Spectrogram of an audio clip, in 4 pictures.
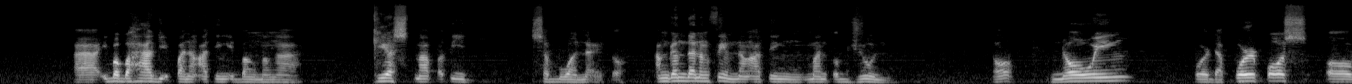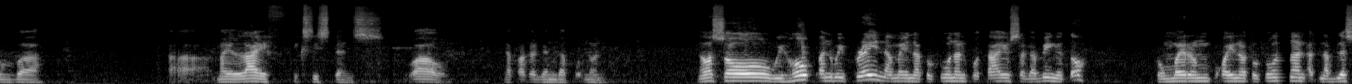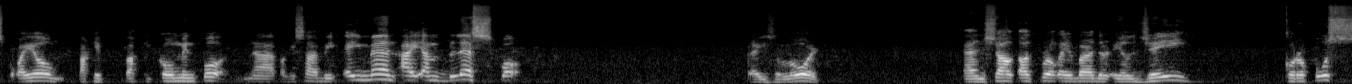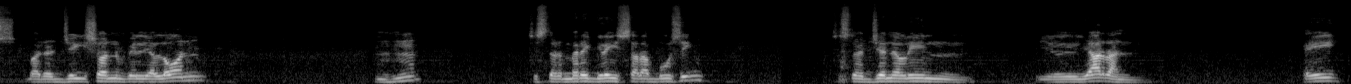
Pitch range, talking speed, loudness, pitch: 125-155 Hz, 105 wpm, -20 LUFS, 140 Hz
